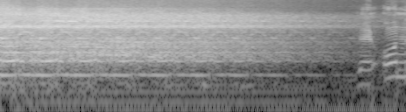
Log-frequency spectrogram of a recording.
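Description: A man's voice through a microphone and loudspeaker, holding one long drawn-out note that fades slowly; ordinary speech resumes near the end.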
